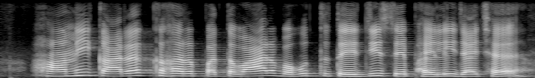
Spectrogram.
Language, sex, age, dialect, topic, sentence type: Maithili, female, 18-24, Angika, agriculture, statement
